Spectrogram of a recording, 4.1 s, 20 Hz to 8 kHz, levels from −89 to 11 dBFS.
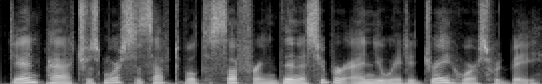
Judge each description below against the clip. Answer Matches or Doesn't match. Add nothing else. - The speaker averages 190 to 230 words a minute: Matches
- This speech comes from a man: Matches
